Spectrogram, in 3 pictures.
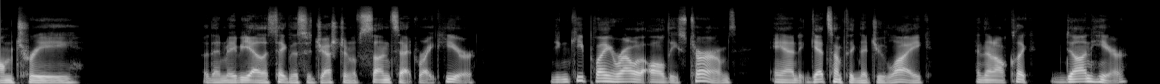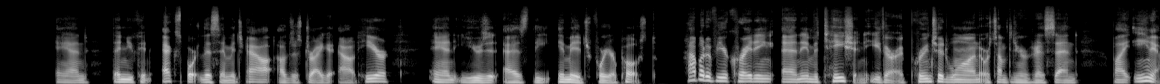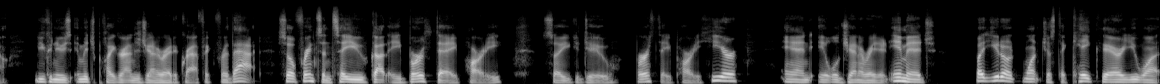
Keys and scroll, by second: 0.0-0.9 typing, 0.9 Return, 26.0-29.1 typing, 29.5 Return.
